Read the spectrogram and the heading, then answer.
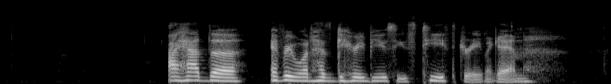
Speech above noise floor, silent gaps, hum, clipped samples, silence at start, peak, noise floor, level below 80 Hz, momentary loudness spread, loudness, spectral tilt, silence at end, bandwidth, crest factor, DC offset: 52 dB; none; none; under 0.1%; 1.7 s; -2 dBFS; -71 dBFS; -58 dBFS; 13 LU; -20 LUFS; -6 dB/octave; 0.65 s; 7.6 kHz; 20 dB; under 0.1%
